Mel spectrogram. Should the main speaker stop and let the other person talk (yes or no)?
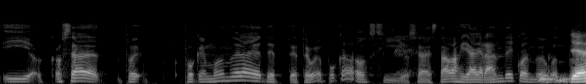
yes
